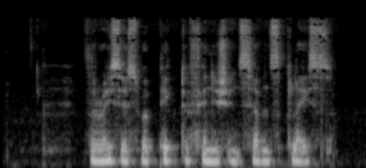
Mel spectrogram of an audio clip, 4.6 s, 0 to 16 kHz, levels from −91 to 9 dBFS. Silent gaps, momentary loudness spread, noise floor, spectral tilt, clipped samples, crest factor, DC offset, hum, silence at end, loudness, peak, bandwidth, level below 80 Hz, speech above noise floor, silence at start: none; 8 LU; -62 dBFS; -5 dB/octave; under 0.1%; 18 dB; under 0.1%; none; 0.45 s; -26 LUFS; -10 dBFS; 11.5 kHz; -42 dBFS; 36 dB; 1.1 s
